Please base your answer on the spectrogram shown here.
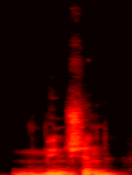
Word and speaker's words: München: So, to get things off, as you can see by this name here, I was in, some people pronounce it München, typically it's pronounced Munich, or at least that's how I pronounce it.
